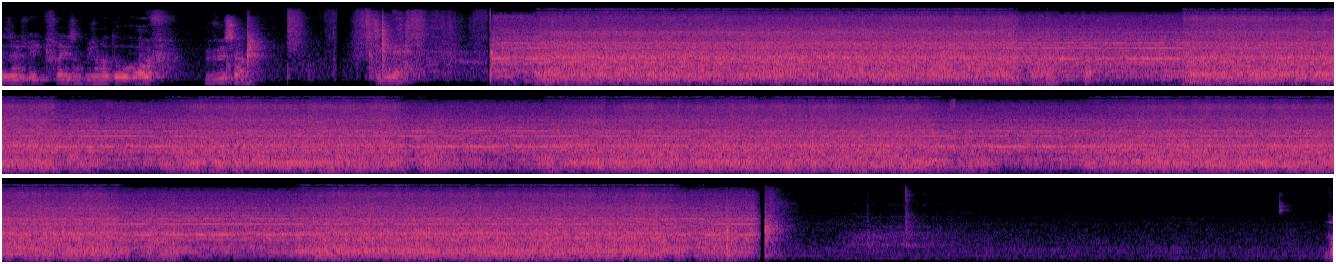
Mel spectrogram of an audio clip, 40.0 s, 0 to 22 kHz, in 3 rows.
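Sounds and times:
milling machine whining and cutting: 4.9s - 34.3s.

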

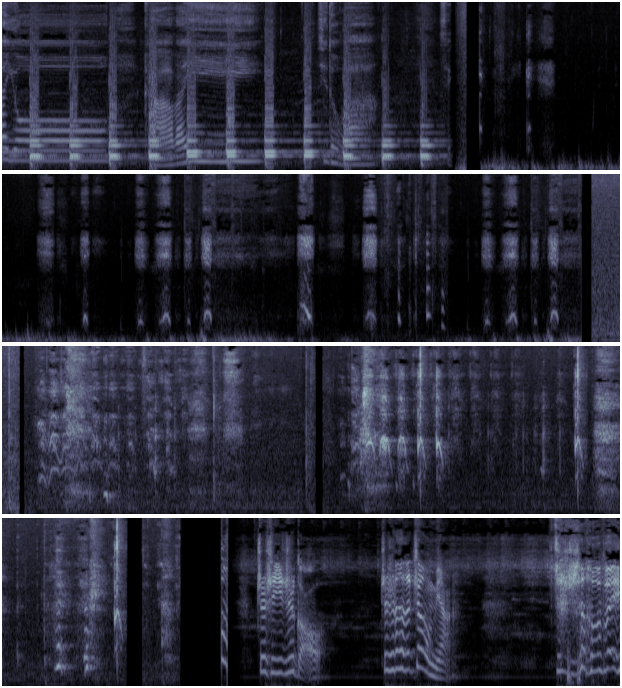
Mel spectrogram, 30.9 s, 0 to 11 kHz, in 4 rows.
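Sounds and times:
person laughing: 12.3s - 14.8s.

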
